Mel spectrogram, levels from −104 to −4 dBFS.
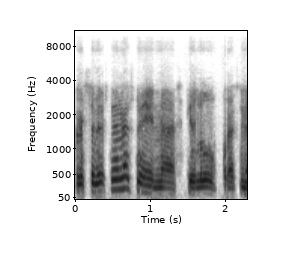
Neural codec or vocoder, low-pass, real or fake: codec, 32 kHz, 1.9 kbps, SNAC; 9.9 kHz; fake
